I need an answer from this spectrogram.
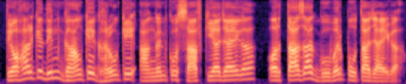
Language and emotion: Hindi, neutral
